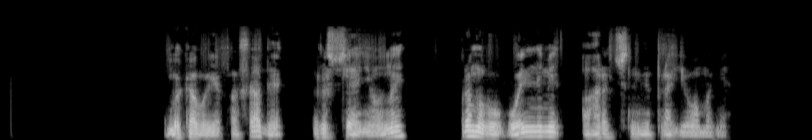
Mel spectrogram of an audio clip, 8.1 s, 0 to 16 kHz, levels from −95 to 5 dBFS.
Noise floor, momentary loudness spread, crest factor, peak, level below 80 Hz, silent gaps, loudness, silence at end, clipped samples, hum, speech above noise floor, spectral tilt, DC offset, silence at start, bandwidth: under -90 dBFS; 10 LU; 18 dB; -6 dBFS; -52 dBFS; 2.87-3.13 s, 4.08-4.57 s, 5.64-5.82 s; -24 LUFS; 0.85 s; under 0.1%; none; over 67 dB; -7 dB/octave; under 0.1%; 1.65 s; 7.4 kHz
